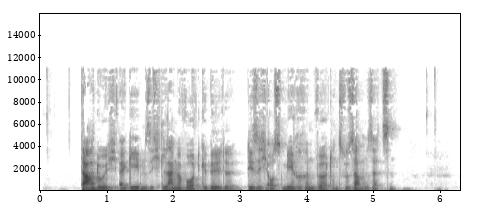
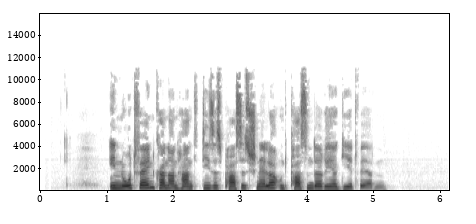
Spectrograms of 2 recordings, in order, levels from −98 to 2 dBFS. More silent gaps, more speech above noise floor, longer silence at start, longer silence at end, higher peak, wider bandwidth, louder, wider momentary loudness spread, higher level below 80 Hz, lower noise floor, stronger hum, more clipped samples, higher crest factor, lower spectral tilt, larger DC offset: neither; second, 41 dB vs 56 dB; second, 0.6 s vs 1.05 s; second, 0.3 s vs 1 s; about the same, -8 dBFS vs -8 dBFS; about the same, 11.5 kHz vs 11 kHz; second, -35 LUFS vs -27 LUFS; first, 13 LU vs 9 LU; first, -54 dBFS vs -84 dBFS; second, -76 dBFS vs -82 dBFS; neither; neither; first, 28 dB vs 20 dB; about the same, -5 dB/octave vs -4 dB/octave; neither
